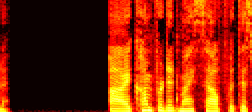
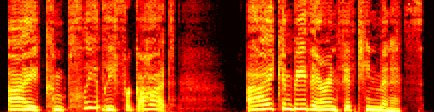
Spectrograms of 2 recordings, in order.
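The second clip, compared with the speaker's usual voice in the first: higher-pitched, flustered and apologetic; flustered apology; 7 semitones higher than usual. Acted. Mother who forgot the appointment assures receptionist, flustered. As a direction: plead as if caught out, pitched up.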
